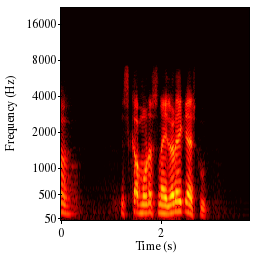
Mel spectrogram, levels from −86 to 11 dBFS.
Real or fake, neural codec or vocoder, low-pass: fake; codec, 16 kHz, about 1 kbps, DyCAST, with the encoder's durations; 7.2 kHz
